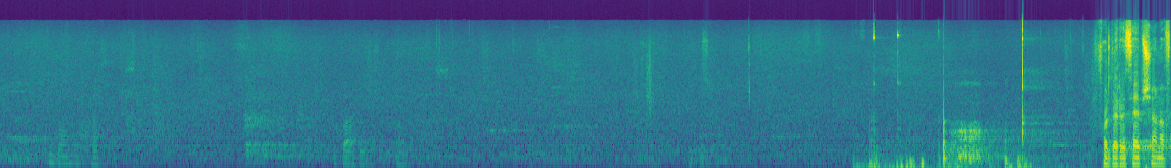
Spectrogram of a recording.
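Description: A man speaks softly through a microphone in a large echoing hall.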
